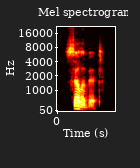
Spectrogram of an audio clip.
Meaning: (adjective) 1. Not married 2. Abstaining from sexual relations and pleasures
- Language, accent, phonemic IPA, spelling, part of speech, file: English, US, /ˈsɛləbət/, celibate, adjective / noun / verb, En-ca-celibate.oga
